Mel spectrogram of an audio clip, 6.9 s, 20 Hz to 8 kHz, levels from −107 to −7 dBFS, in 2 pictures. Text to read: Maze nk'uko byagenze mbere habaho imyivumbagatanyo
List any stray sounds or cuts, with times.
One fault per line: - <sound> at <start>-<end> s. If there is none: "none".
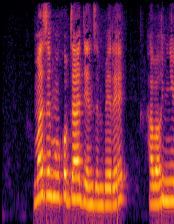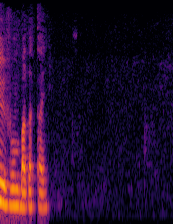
none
